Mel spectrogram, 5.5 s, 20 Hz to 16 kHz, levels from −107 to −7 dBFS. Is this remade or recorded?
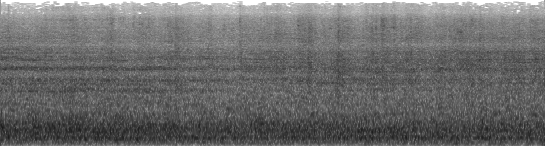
recorded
